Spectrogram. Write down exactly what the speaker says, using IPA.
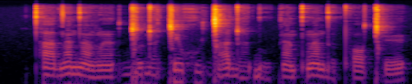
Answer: t̪ʰ a˧ d̪ ã˥ d̪ ã˧˩ v ə̃˧ | ɡ͡ǀ u˧ ɖ a̤˧ ǀ y˥ xʷ ə̤˥˧ ɡ͡ǀ a˧ ɖ a̤˩˧ ɠ ṳ˩˧ k ã˧ kʷʼ ã˥ d̪ ə̤˧˩ pʰ ɔ˧˩ ǀʰ ʏ˩˧

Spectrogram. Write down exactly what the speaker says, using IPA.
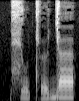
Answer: ɕ u˨˩ cʰ ɵ˩˧ ɟ ɐ˦

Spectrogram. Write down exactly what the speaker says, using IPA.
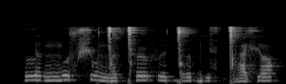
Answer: l ə˥˧ ŋ͡m o˧˥˧ s ʃ o˥˧ ŋ͡ǀ ə˩˧˩ ǀʰ ə˞˥ f ø˥ ɡ͡ǀ ə˞˥˧ ɓ i˩˧˩ s ɡ͡ǀ a˩˧˩ xʲ ɒ˥

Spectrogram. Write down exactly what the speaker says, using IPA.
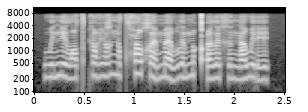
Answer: w ɪ˨˦ ŋ e˧˩ l e˩˧˩ tˤ k ʏ˧˩˧ ɦ ɪ˨˦ ʁ ŋ ʏ˧˩˧ tˤ ħ ə˦ w χ ɛ˧˩˧ m æ˧˩˧ w l ə˨˦ m ɪ˦ qʼ ʏ˧˩˧ l ə˨˦ x ə˩˧˩ ŋ a˨˦ w ɪ˧˩ ɾ ɪ˩˧˩

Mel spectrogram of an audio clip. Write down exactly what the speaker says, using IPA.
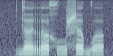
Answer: d ɜ˨ r ʌ˨˦ x o̤˨˦ ɬ ɜ˦ ɡʷ ʌ˨

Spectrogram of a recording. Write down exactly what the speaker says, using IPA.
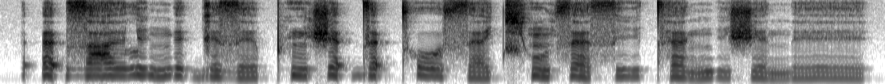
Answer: ʔ ɛ˦ ʔ z a˦ ɪ̯ l i˦˨ ŋ e˦˨ ɡ e˦˨ z e˨ pʰ ĩ˦˨ ʃ ɛ˦ ʔ d ɛ˦ ʔ tʰ o˦˨ ʊ̯ sʰ ɛ˨ t͡ɕʰ ũ˦˨ sʰ ɛ˦˨ sʰ i˦ tʰ ɛ˦˨ ŋ i˦˨ ʃ e˦˨ n e˦

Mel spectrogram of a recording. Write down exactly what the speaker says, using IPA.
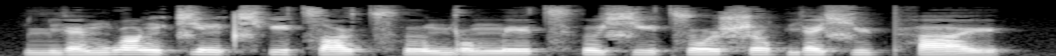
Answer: l j ɛ˧˥ m w ɑ˥˧ ŋ t͡ɕ i˥˧ n t͡ɕʰ i˥˩ t͡s ɑ˧˥ ʊ̯ t͡sʰ ɹ̩˧˥ m j o˧ ʊ̯ m e˧˥ ɪ̯ t͡sʰ ɹ̩˥˧ ɕ i˥˧ t͡s o˥˧ ʊ̯ ʂ ɤ˥˧ p j ɛ˥˧ ɕ y˥˧ pʰ a˥˩ ɪ̯

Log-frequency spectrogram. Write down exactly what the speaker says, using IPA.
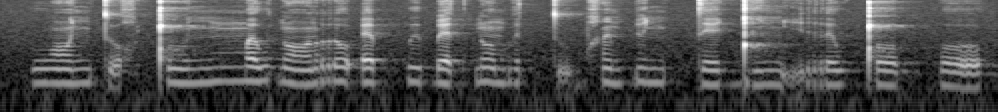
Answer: w ɔ̃ ɲ t ṵ χ ǃ u ɲ mː ɐ w ɗ ɔ̃ r o ʔ ɛ pː ɨ ɓ ɛ t ɗ õ b ɘ tː ṵ b χ ĩ b ɗ ɨ ɲ tː e ɡ͡ǃ ĩ ɲ ḭ r ɘ w ǃ o pː o

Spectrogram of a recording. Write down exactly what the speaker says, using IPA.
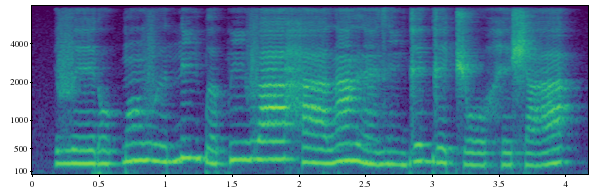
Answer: v eː˨ ɾ o˨ ɡ͡b ɔ̃˦ v ɨ˧ n ĩ˦ ɡ͡b ə˨ p ĩ˦ v aː˦ h aː˧ l ã˦ ɣ ɛ̃˨ z ĩ˨ ɡ e˦ ɡ e˧ t͡ʃ oː˨ h e˨ ʃ a˨˦

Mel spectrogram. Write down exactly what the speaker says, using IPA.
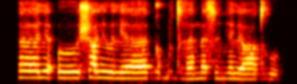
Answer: ɜː lʲ ʌ ʔ ʊː ʃ ɒ lʲ ʊː lʲ ɜː ɡ ʌ b u dʱ ɜ n ɜ s ʊ ʎ ɜ lʲ ɒː dʱ u

